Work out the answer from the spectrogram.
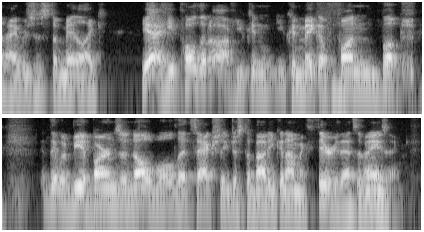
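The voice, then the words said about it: Midwestern Great Lakes American accent. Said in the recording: “your accent makes me feel right at home. I'm from Michigan ... your accent reminds me of like Illinois, like the Great Lakes region, Wisconsin, Chicago, you know, Michigan”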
